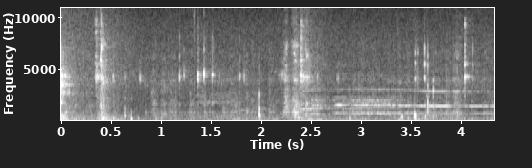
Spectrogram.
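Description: Near silence with a few faint clicks, and in the second half a faint, drawn-out, slightly falling call from a distant rooster crowing.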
